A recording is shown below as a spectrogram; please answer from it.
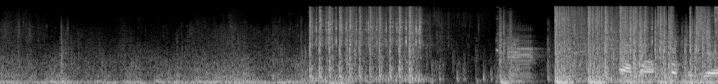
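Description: Gunfire in Call of Duty: Modern Warfare, dense rapid bursts of shots loud and close, breaking off briefly then resuming, with a player's voice talking over the action earlier on.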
